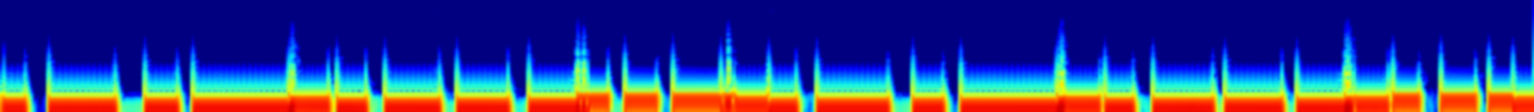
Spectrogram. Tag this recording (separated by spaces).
reggae rasta Roots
